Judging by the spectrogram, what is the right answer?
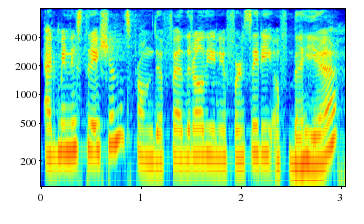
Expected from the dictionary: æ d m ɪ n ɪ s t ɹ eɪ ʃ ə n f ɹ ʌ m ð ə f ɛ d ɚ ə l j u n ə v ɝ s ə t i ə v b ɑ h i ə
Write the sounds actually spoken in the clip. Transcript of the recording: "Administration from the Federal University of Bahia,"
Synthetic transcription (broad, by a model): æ d m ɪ n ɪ s t ɹ eɪ ʃ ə n f ɹ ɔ m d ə f ɛ d ɚ ə l j u n ə v ɝ s ə t i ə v b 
